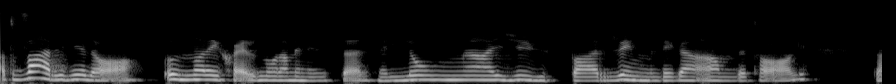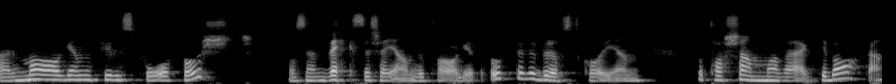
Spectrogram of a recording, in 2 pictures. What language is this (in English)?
Swedish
